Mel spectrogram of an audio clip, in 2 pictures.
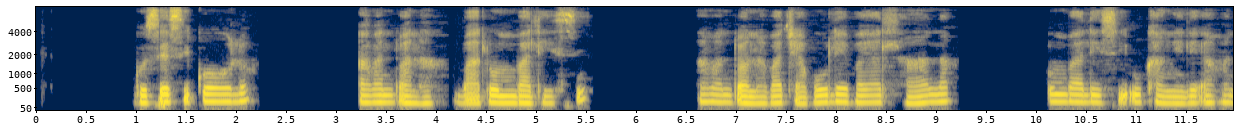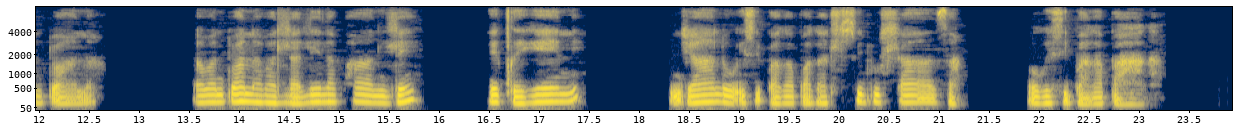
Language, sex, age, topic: North Ndebele, female, 36-49, education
